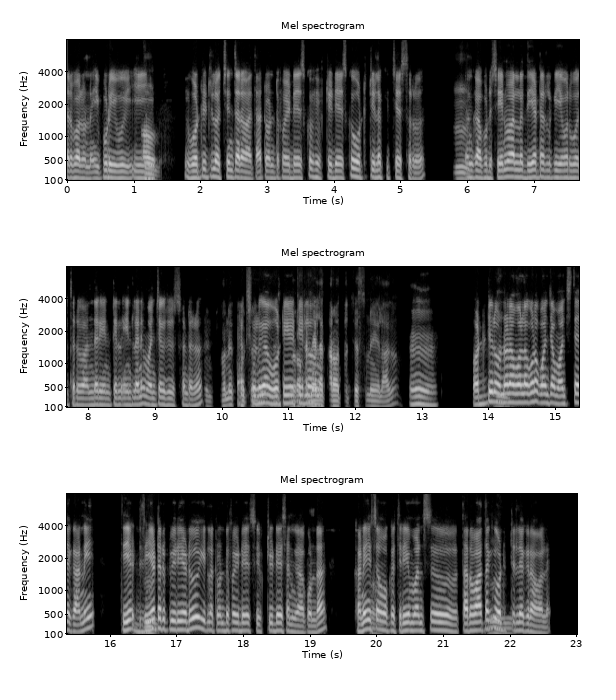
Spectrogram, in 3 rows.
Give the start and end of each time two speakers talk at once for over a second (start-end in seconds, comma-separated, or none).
10.3-11.6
